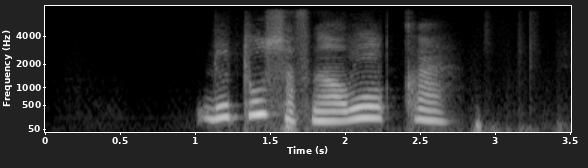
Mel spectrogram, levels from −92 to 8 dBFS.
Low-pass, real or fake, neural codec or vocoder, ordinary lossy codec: 7.2 kHz; fake; codec, 16 kHz, 0.5 kbps, FunCodec, trained on Chinese and English, 25 frames a second; none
